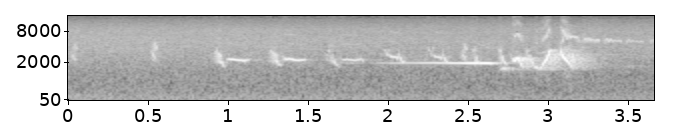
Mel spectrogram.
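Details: Rosy pipit, a vagrant bird on Oeyeondo island, Korea, in spring: a run of short, thin chirps, then a long even whistled note and a brighter burst of sharp notes near the end, over faint steady background hiss.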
